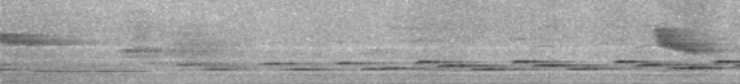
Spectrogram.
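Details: A white-rumped shama near the end of its breeding season gives a run of short clear whistled notes that step up and down in a quickening series. Faint low hum in the background.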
